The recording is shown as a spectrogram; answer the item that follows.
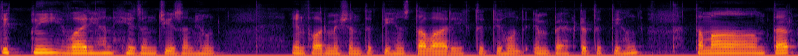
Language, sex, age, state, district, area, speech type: Kashmiri, male, 45-60, Jammu and Kashmir, Srinagar, urban, spontaneous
